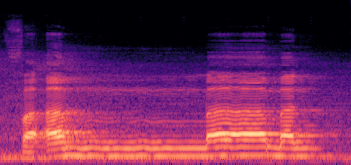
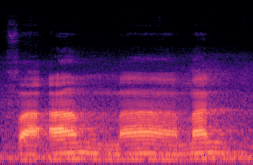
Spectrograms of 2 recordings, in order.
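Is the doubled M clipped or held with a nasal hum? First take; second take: held; clipped. First: The M is pressed and held with a hum. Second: The M is quick, without a nasal hum. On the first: The speaker calls it right. "ditekan dan dibaca dengung" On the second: The speaker calls it wrong. "tidak ditekan juga tidak ada dengung"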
